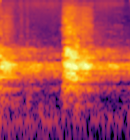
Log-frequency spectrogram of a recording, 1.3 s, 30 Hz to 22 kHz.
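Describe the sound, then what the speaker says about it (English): Fido, the K9000 cyberdog in a video game, gives a short single bark-like yelp, brief and clear over a low background hum. "And it still barks when you equip it."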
